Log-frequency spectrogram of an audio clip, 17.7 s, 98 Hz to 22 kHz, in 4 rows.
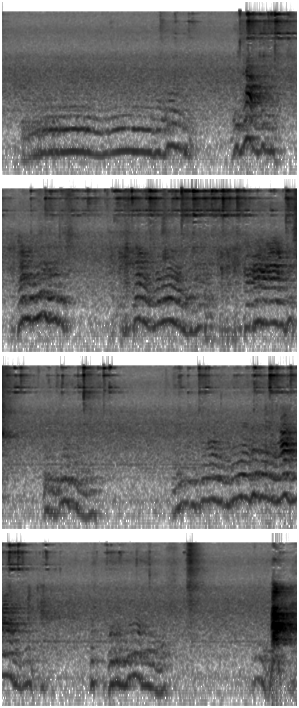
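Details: Playing together, two Maltese dogs aged 17 months, Sunny and Moony, trade arched, nasal whines and grumbly yips in rhythmic strings, with a few scuffling thumps and a sharp knock at the end.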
